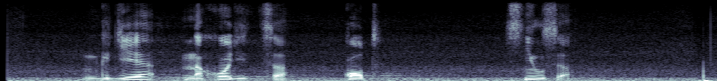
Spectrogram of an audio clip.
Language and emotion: Russian, neutral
